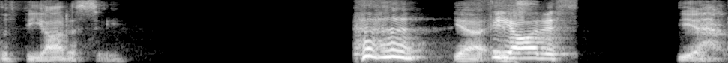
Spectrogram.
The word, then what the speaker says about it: theodicy: That's called a theodicy. Yeah. Theodicy. Yeah. Sounds like the Odyssey.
